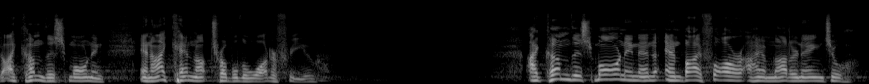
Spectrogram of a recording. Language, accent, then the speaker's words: English; Louisiana, United States; This morning, as I come from Louisiana, I come to visit my family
